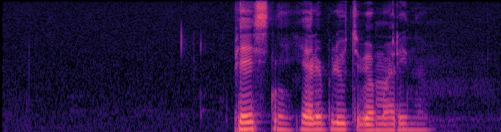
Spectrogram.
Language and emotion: Russian, sad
